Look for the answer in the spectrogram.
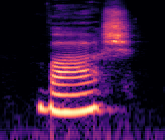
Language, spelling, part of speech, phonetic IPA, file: Czech, váš, pronoun, [ˈvaːʃ], Cs-váš.ogg
- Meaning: your, yours (2nd-person singular formal or 2nd-person plural)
